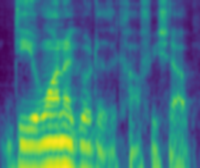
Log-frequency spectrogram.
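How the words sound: The words run together in one continuous flow.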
